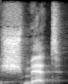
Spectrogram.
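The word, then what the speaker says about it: Szmyt: Uh we saw the young kicker, Andre Schmidt, although it doesn't look like it's spelled that way for the Cleveland Browns.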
